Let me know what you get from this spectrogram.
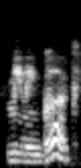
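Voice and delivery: usual speaking voice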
